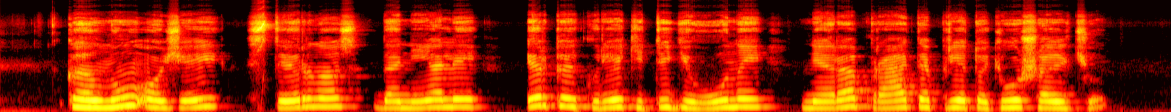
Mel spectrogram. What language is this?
Lithuanian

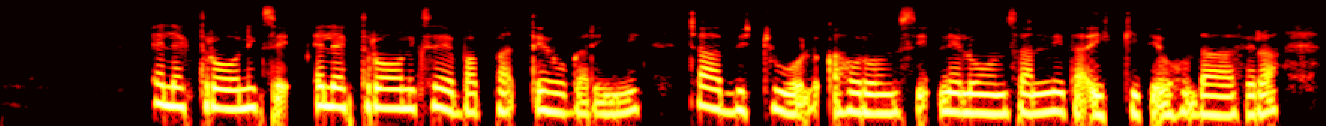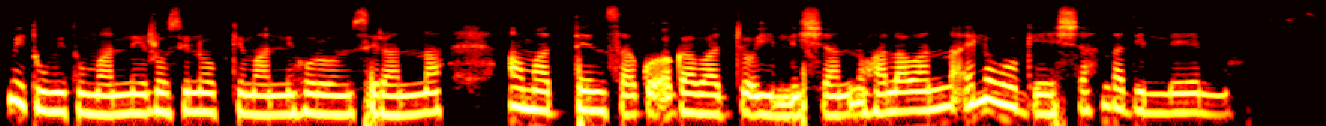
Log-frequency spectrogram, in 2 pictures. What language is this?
Sidamo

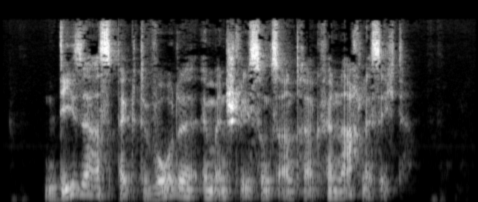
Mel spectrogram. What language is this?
German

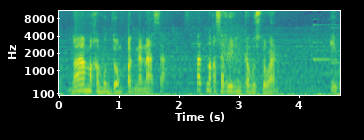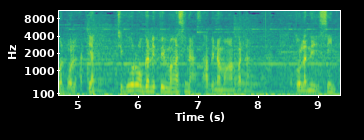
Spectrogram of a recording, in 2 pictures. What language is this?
Filipino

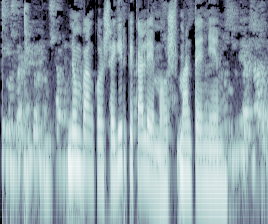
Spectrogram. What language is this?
Galician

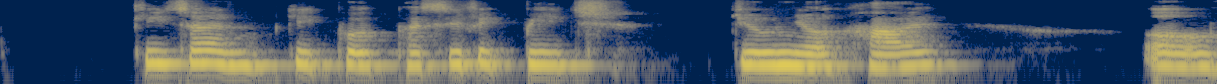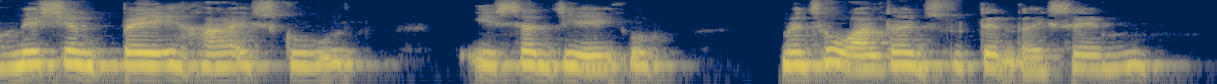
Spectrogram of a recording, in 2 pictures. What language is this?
Danish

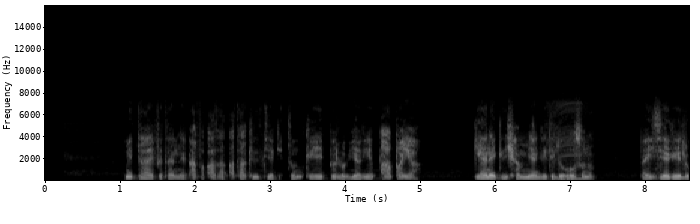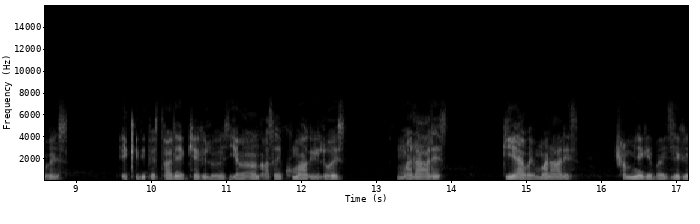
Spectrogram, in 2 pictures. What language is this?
Wolaytta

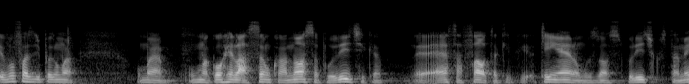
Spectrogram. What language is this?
Portuguese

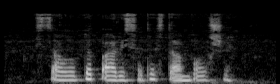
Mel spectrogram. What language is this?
Georgian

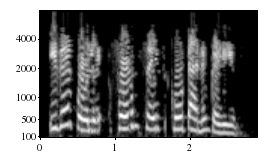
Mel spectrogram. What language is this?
Malayalam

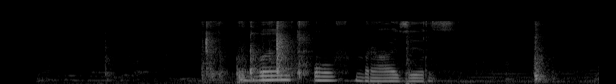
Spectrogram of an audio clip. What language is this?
Russian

